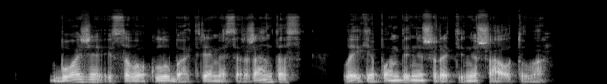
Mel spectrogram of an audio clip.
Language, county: Lithuanian, Šiauliai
